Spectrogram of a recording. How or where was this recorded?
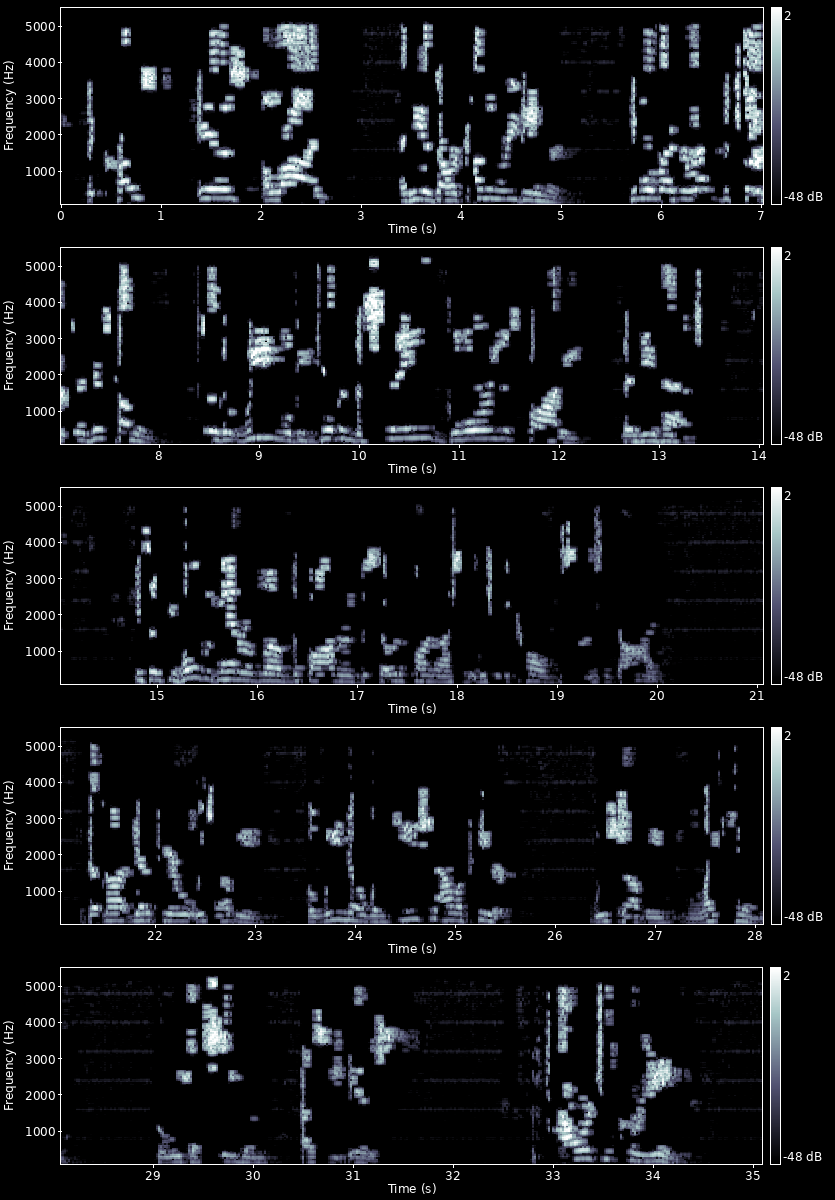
large echoing room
